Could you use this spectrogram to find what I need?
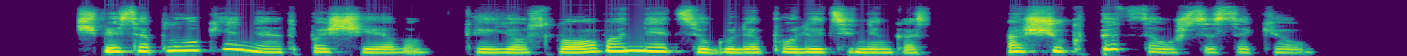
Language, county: Lithuanian, Marijampolė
